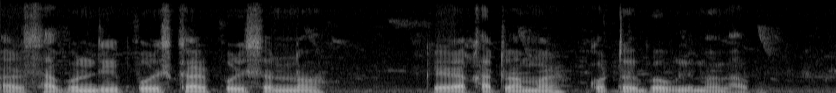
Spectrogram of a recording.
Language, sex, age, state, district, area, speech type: Assamese, male, 45-60, Assam, Golaghat, urban, spontaneous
